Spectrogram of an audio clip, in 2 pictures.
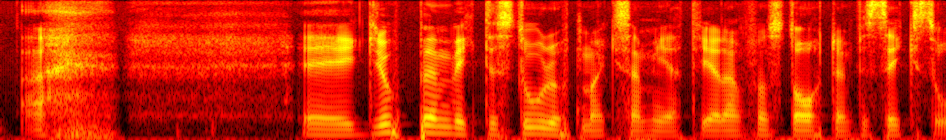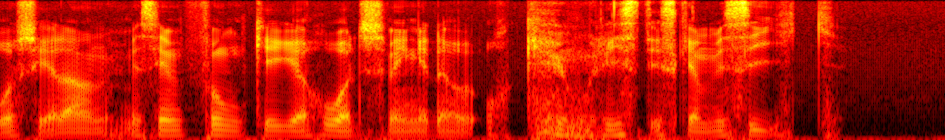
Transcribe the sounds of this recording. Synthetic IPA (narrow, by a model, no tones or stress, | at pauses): ɡɾɵpːənvɛk̚t̪əst̪uːɾɵpːmæɾksamheːt̪ɾeːd̪anfɾɔnst̪ɑːʈənfœʂɛkso̰ːʂḛːd̪a̰nmʔḛːsɪnfɵŋkɪɡaɦoːɖsvɛ̰ŋːad̪ə̰ʔɔkhɵmʊɾɪst̪ɪskamɵsiːk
